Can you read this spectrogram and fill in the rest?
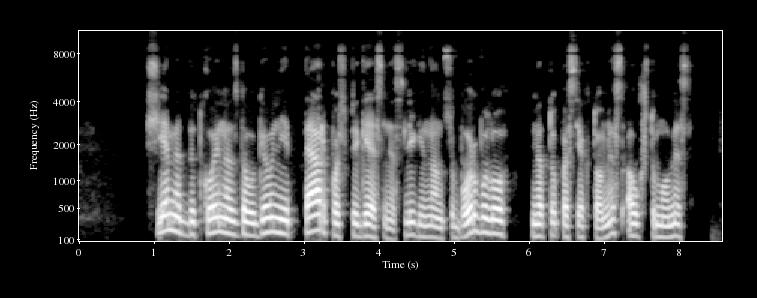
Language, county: Lithuanian, Kaunas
